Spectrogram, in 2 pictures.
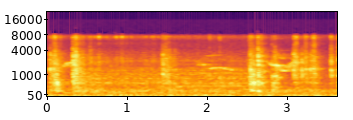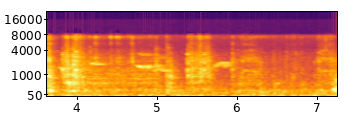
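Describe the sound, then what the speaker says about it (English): Inkjet-style printer running a design onto a paper napkin at close range, with irregular mechanical clicks, feed bursts and whirring passes over a steady hum, no talk. "Okay, so now I'm going to print out my design."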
